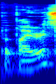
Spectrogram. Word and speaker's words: papyrus: How do you say that? – Papyrus. – Papyrus. That's the one.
